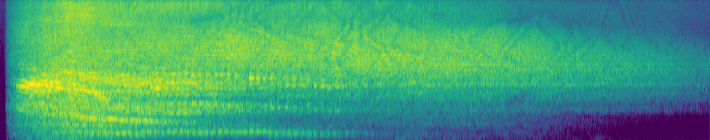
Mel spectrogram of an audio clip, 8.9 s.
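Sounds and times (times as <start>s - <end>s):
vehicles: 0.2s - 4.5s
aircraft flight: 0.2s - 4.6s.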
